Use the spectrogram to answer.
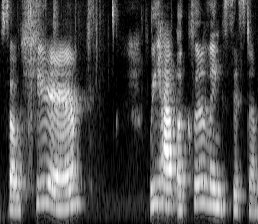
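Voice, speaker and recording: This is a normal speaking voice at a moderate pace. Its pitch varies an ordinary amount. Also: woman. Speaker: nursing student vlogger. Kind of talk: casual show-and-tell vlog.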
